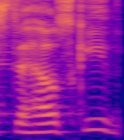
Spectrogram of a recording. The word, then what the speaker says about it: Stahelski: So I'm probably gonna say this wrong. Chad Stalinsky. – Tad Chad Stahelski, the guy from uh the guy from John Wick. – Yeah. – Yep. – That, that's him. Yeah. – What's how do you say his last name? I think it's Chad Stahelski. Stahelski. – All right. I think so.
